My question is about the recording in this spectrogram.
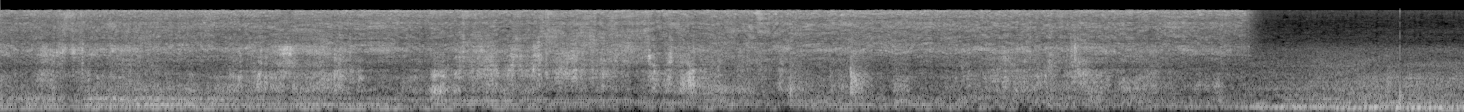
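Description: Spray gun spraying finish, a steady hiss over a low hum. The spraying stops about nine seconds in, leaving the hum.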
